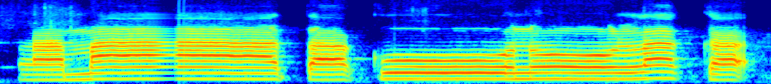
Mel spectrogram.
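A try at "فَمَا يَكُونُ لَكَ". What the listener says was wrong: Fama yaku bukan taku bukan yaku. Fama yakunu laka.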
